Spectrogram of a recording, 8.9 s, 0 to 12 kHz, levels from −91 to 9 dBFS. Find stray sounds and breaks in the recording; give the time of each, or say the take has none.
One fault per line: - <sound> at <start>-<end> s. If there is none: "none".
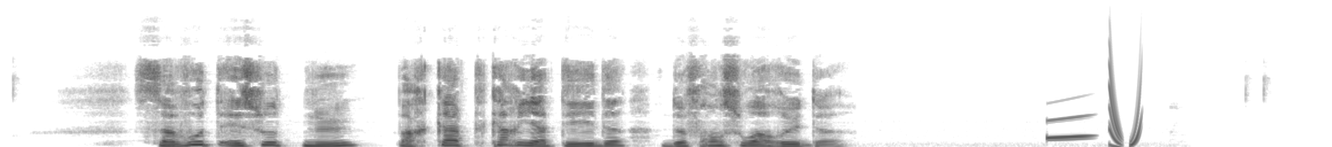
- chirp at 7.0-7.6 s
